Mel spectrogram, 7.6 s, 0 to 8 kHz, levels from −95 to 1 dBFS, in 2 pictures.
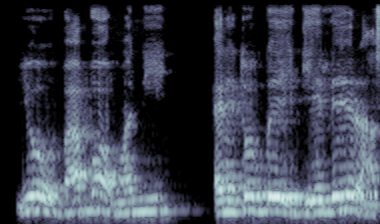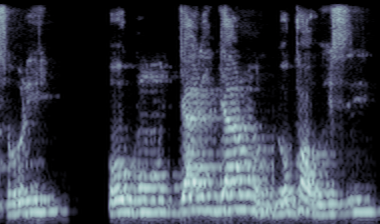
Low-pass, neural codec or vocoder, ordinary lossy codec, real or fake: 7.2 kHz; vocoder, 44.1 kHz, 128 mel bands every 512 samples, BigVGAN v2; none; fake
